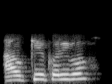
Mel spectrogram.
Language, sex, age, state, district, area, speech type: Odia, male, 30-45, Odisha, Malkangiri, urban, conversation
